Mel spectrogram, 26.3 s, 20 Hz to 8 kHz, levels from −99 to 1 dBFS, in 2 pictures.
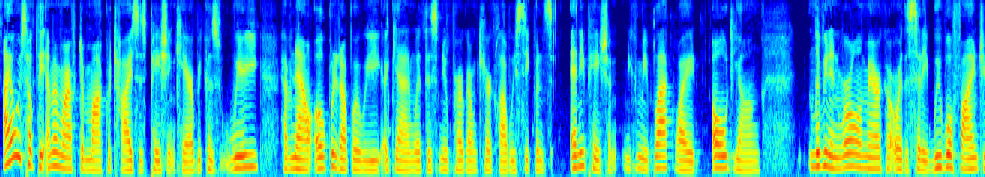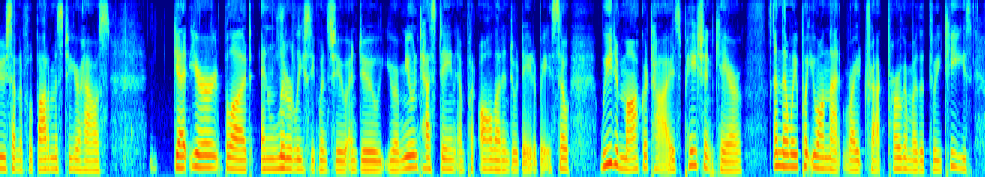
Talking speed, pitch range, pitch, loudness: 205 wpm, 155-195 Hz, 170 Hz, -26 LUFS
